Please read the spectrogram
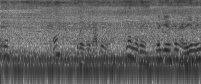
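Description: Steady low hum of excavator diesel engines working in a landfill pit, with a person's wavering voice over it.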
